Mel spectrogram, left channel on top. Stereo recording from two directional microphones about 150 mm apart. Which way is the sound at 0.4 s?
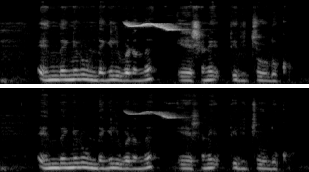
25° right (ahead or behind).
